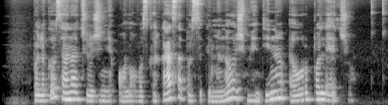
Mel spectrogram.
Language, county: Lithuanian, Vilnius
